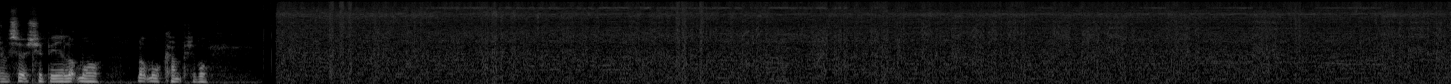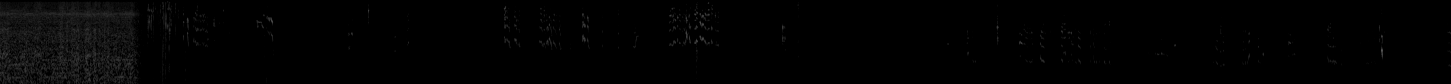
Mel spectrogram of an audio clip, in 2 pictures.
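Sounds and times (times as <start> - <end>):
grinder sanding with a hiss: 2.7 - 16.0.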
